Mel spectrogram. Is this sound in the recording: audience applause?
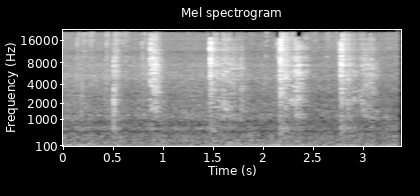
no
